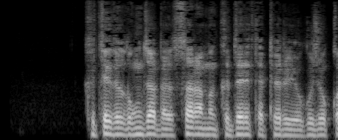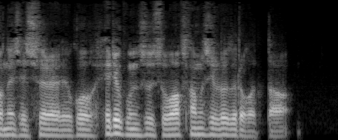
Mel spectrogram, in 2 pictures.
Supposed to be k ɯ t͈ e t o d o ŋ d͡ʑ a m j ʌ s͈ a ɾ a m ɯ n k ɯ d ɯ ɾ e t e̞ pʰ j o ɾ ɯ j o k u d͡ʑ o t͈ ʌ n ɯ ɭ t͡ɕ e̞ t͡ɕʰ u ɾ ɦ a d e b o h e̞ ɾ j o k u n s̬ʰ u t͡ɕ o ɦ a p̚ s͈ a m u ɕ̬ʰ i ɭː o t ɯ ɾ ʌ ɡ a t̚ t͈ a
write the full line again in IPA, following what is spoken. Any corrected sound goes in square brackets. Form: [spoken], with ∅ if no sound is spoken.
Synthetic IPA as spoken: k ɯ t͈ e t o d o ŋ d͡ʑ a m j ʌ s͈ a ɾ a m ɯ n k ɯ d ɯ ɾ e t e̞ pʰ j o ɾ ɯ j o [ɡ] u d͡ʑ o [k͈] ʌ n ɯ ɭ t͡ɕ e̞ t͡ɕʰ u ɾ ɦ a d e [ɡ] o h e̞ ɾ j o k u n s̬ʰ u t͡ɕ o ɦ a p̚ s͈ a m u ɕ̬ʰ i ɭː o t ɯ ɾ ʌ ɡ a t̚ t͈ a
